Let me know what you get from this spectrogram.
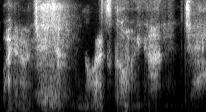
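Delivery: ASMR-style whisper. Real, not acted. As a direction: whisper into the mic. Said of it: "the way that we're whispering into our mics".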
